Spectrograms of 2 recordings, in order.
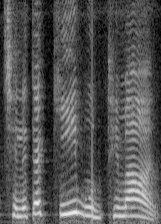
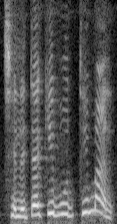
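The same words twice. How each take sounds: First: It is said with an exclaiming tune. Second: It is said with a questioning tune. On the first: The boy is very intelligent. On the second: The speaker asks whether the boy is intelligent.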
